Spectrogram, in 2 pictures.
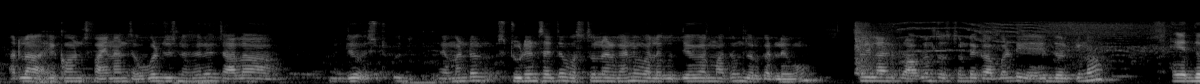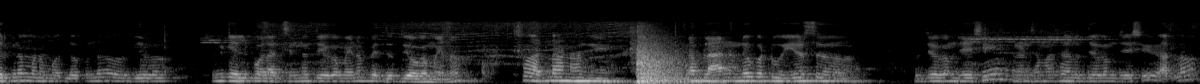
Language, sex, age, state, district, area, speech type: Telugu, male, 18-30, Telangana, Hyderabad, urban, spontaneous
